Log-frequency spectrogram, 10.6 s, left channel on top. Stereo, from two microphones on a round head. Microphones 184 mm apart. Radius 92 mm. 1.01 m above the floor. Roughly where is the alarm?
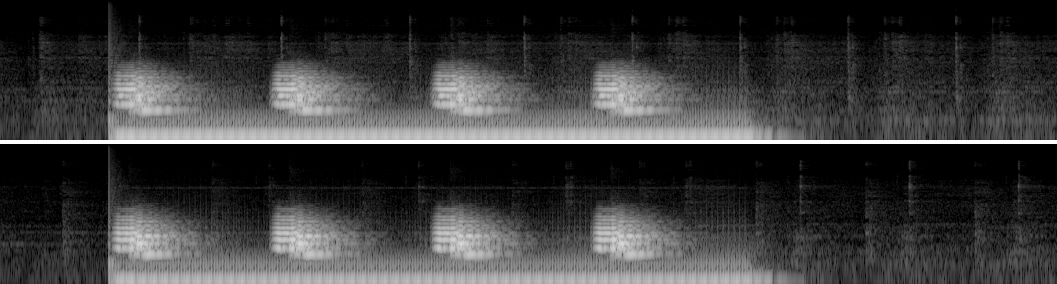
Centre.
